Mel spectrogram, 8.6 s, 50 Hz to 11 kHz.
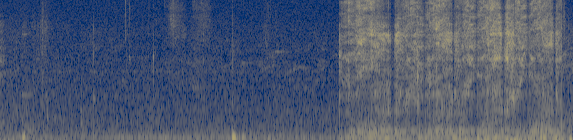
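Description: Steel knife blade stroked across a wet 500-grit Japanese whetstone while being sharpened: a gritty scraping that starts about five seconds in and keeps going.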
